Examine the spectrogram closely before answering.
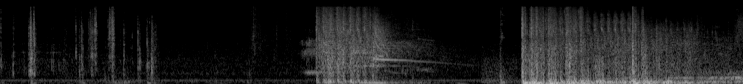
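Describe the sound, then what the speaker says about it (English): Rapid gunfire in Call of Duty DMZ, starting as scattered sharp single shots and then breaking into dense sustained automatic bursts, loud and close, with a second heavy volley near the end. "You are taking effective fire."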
